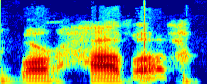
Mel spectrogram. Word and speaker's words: Bar Hava: So, Dan Bar Hava.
